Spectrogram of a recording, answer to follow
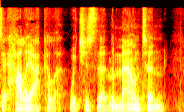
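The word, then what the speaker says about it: Haleakalā: Well, so I was on the island of Maui and I was up, I think you pronounce it Haleakala, which is the Hmm?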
